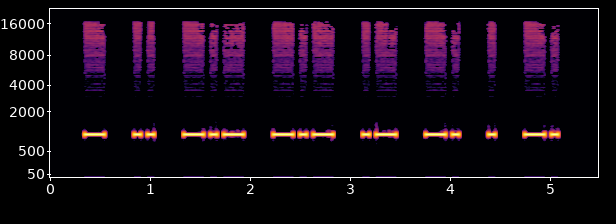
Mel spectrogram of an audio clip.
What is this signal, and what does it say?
Morse code, heard as a keyed tone, about 18 wpm, spaced as for 15 wpm, 1000 Hz. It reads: TIKKANEN
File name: qotdfiles / 15wpm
